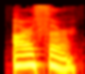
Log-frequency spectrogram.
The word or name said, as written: arthur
